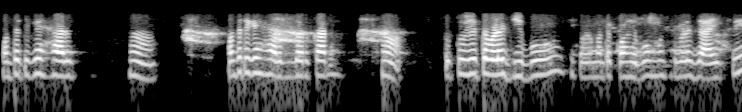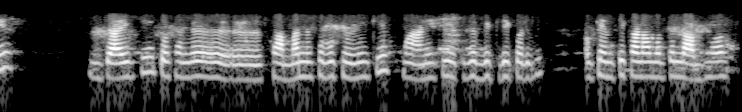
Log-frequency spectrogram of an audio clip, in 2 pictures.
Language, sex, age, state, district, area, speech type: Odia, female, 18-30, Odisha, Sambalpur, rural, conversation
